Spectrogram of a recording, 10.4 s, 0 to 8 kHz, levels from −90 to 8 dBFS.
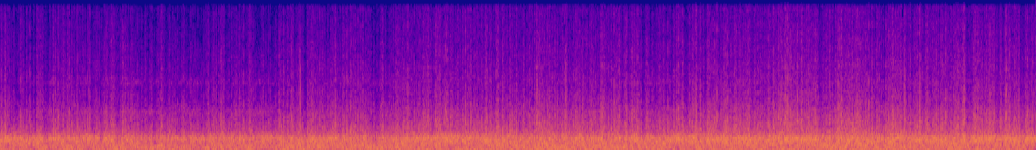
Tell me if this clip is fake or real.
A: real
